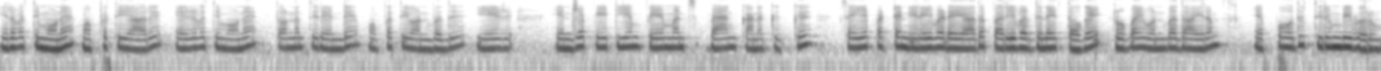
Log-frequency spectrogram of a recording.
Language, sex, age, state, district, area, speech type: Tamil, female, 18-30, Tamil Nadu, Viluppuram, rural, read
